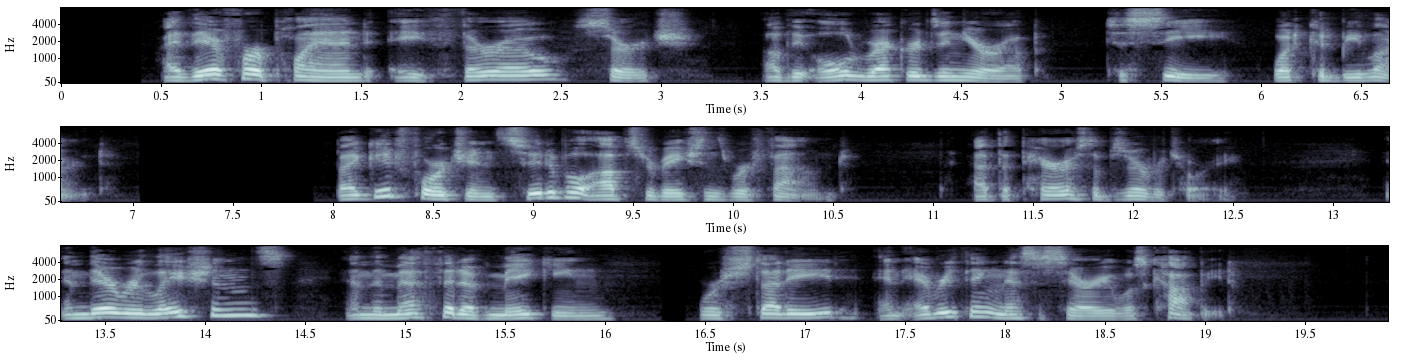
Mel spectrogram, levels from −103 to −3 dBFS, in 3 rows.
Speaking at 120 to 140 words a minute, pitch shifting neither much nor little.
Yes: slow, 135 wpm; average, 4.5 semitones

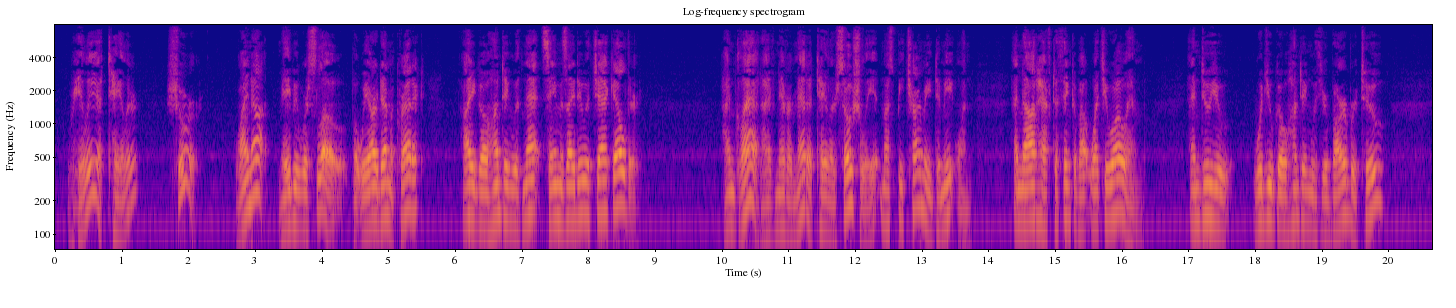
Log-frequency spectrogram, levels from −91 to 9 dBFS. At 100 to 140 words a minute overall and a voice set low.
No: average, 175 wpm; low, 130 Hz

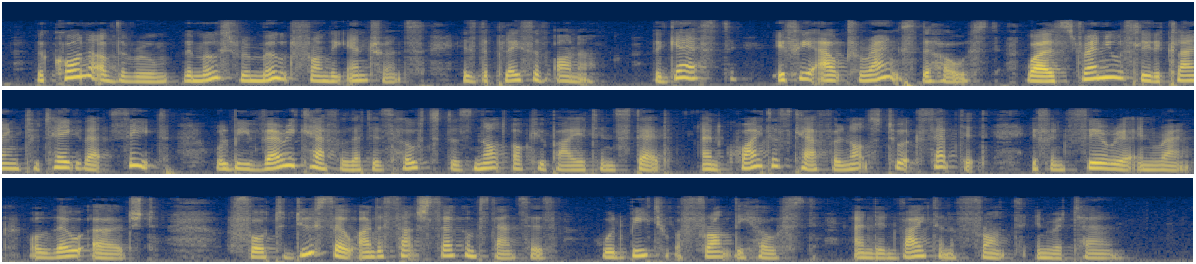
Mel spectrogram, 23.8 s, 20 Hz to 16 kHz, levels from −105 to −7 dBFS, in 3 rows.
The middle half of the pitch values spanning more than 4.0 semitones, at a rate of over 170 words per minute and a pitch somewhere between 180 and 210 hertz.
Yes: average, 5.3 semitones; average, 190 wpm; medium, 185 Hz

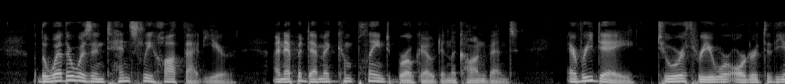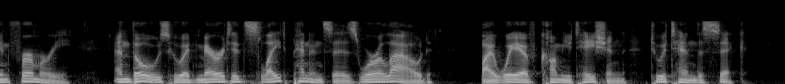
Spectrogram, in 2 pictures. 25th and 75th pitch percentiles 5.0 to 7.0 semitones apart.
Yes: wide, 5.5 semitones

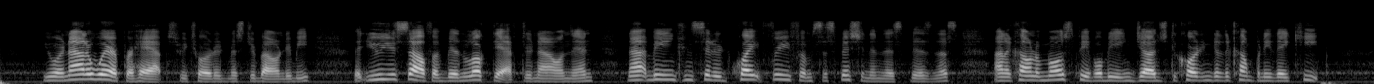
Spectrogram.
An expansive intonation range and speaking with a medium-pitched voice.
Yes: wide, 5.9 semitones; medium, 175 Hz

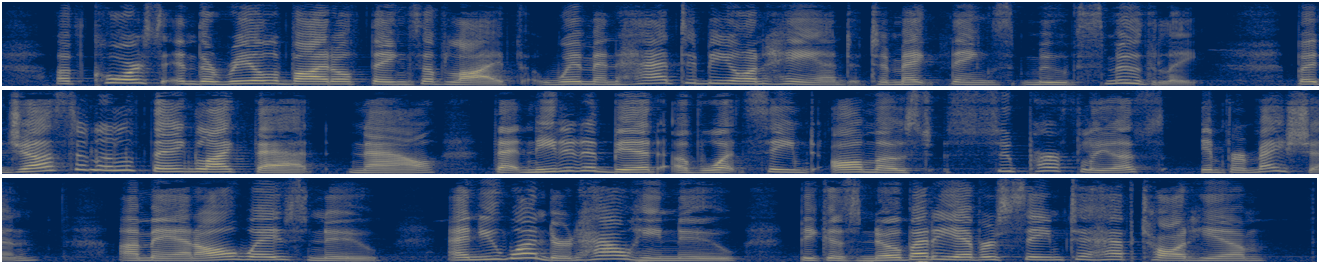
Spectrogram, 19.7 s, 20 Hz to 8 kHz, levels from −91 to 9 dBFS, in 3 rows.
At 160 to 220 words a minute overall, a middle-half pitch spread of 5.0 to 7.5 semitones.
Yes: average, 170 wpm; wide, 5.4 semitones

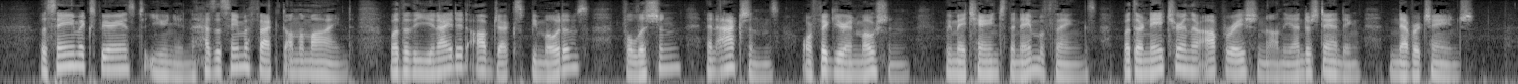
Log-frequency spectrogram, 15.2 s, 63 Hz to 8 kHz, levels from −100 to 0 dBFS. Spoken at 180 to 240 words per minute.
No: average, 165 wpm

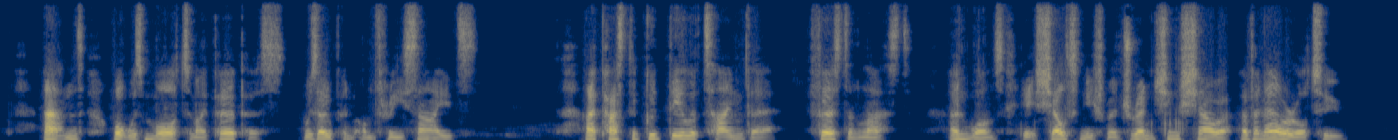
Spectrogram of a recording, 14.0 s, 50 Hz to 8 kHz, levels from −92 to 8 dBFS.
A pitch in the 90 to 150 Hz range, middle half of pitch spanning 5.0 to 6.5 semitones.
No: medium, 140 Hz; average, 4.3 semitones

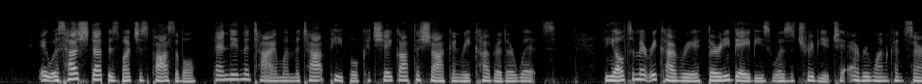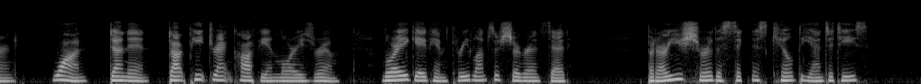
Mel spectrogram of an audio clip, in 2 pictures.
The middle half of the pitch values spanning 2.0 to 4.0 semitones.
Yes: average, 3.3 semitones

